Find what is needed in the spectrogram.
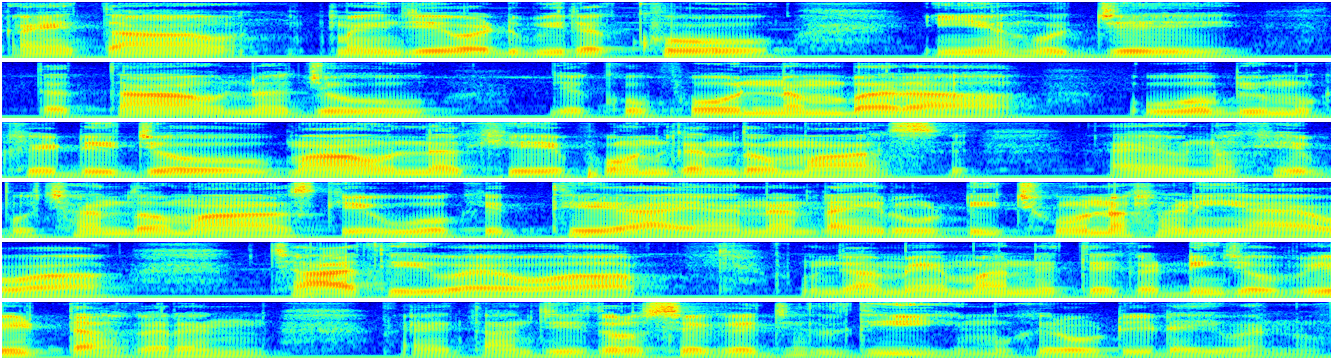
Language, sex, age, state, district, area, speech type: Sindhi, male, 18-30, Gujarat, Surat, urban, spontaneous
